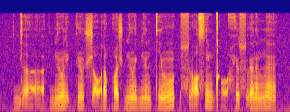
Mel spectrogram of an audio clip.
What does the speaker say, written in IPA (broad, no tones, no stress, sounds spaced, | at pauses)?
ɡʲ æ̰ | ɡʲ ũ ɾ ḭ kʲ ũ ʃ ɑ̰ ɾ ɪ qʷ ɛ ʃ ɡʲ ũ ɪ̯ ɡʲ ũ d tʲ ũ | sʷ ɑ̰ s ĩ ǃʼ ɑ̰ h ɪ sʷ ḭ ə̯ ɾ ə̃ n ɾ ɛ̃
